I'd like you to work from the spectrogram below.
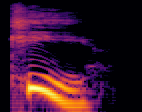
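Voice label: "key", British English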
